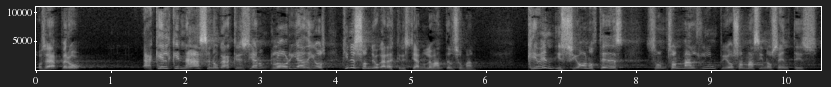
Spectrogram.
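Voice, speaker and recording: A man preaching a sermon to his congregation, lively and theatrical, acting out the voices he quotes and breaking into sudden shouts. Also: extremely high pitch, moderate pace. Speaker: pastor. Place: church sanctuary. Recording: long hall reverb in a church.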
